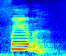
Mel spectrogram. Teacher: Ro-nya, ya, ro sukunnya didahului oleh huruf yang berharokat kasrah, ya. Jadi, ini dibaca tarqiq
